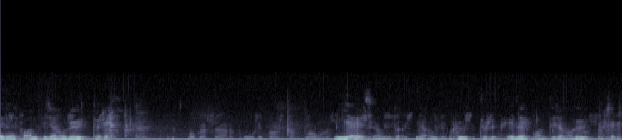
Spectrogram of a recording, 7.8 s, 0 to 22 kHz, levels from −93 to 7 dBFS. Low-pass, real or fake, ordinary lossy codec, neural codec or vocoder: 10.8 kHz; real; none; none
